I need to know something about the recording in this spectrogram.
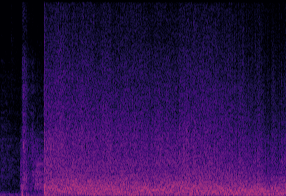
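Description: Missile launch from a Bastion-P coastal launcher, an Onyx anti-ship cruise missile leaving its tube on its solid-fuel booster. The launch comes in suddenly about half a second in, then the booster's rushing noise holds steady.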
